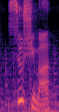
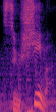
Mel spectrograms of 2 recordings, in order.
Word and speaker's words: Tsushima: My main thing was the inflection, and that's always like a big thing whenever people try to produce stuff. There's a difference between Tsushima and Tsushima.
